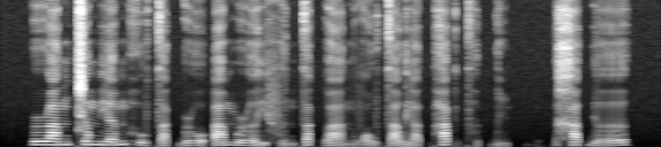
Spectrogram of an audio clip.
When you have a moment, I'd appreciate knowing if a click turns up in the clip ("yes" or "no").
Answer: no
